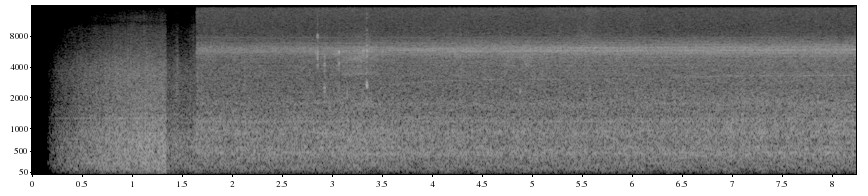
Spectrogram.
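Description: Faint, steady hiss of microphone background noise (room tone) with a thin, high-pitched whine, briefly dropping out about one and a half seconds in.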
